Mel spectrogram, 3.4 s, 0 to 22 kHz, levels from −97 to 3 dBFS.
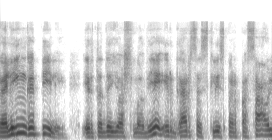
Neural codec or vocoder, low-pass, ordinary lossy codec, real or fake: vocoder, 44.1 kHz, 128 mel bands, Pupu-Vocoder; 10.8 kHz; Opus, 16 kbps; fake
